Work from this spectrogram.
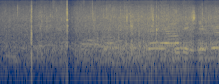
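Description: Rain falling on a pilgrim crowd during the Kanwar Yatra, a steady hiss of drops with a couple of sharp knocks and faint voices in the background.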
